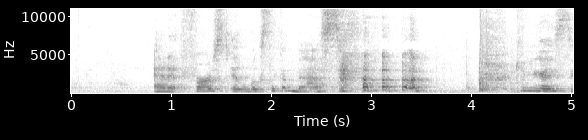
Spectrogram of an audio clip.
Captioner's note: laughs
